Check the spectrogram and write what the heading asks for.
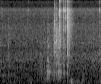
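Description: A short run of light, sharp clicks and clinks about a second in, over low room noise.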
